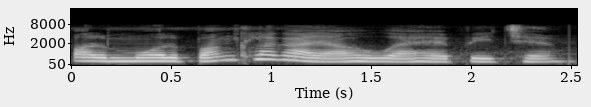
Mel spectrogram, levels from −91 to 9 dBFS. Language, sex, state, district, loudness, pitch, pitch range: Hindi, female, Jharkhand, Garhwa, -15 LUFS, 200 Hz, 185-210 Hz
